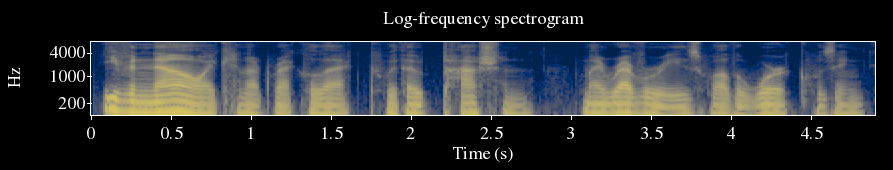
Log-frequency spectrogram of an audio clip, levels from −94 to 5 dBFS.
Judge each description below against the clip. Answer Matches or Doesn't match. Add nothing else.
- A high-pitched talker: Doesn't match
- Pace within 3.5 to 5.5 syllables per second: Doesn't match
